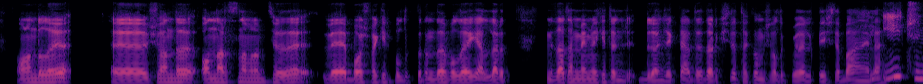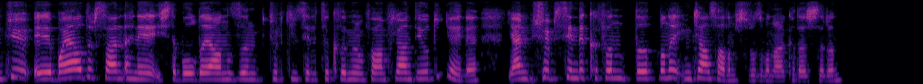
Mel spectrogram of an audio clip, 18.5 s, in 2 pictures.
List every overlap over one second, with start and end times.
none

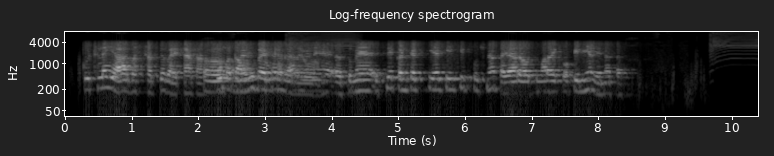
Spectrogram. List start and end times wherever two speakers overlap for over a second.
2.1-4.0

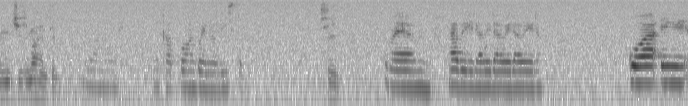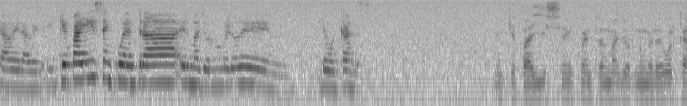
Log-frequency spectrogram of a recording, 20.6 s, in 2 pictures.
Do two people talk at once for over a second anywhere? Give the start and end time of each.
none

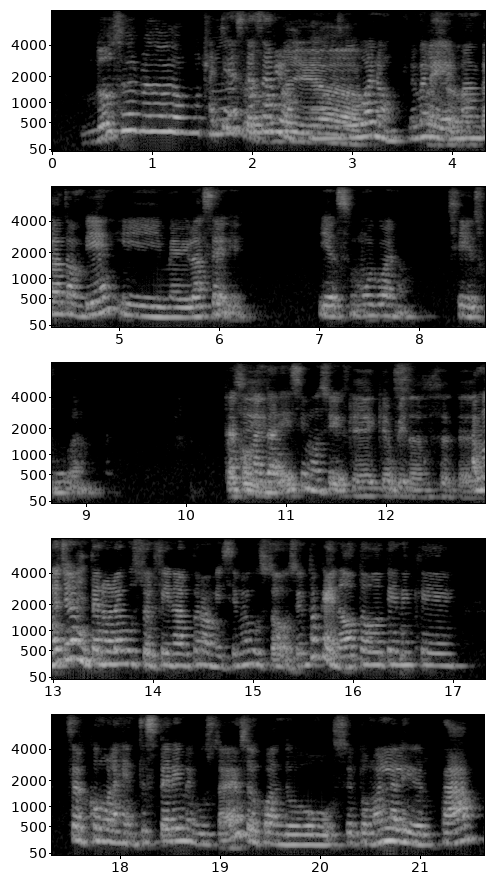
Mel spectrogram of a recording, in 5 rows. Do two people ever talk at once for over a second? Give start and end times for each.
1.6-3.1

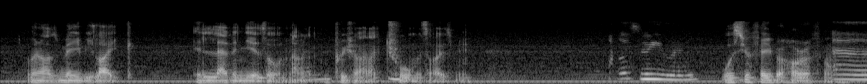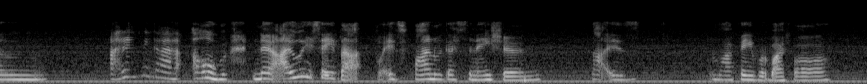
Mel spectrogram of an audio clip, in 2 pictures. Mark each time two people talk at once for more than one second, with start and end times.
none

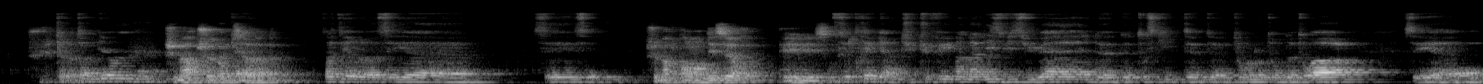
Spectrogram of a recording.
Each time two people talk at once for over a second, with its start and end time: none

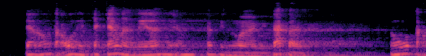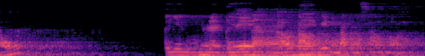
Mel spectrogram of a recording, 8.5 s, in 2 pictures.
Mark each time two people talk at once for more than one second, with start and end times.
6.2-7.6

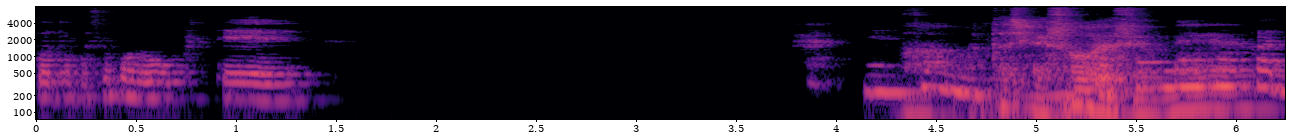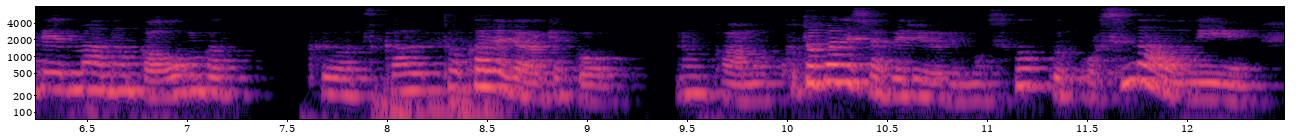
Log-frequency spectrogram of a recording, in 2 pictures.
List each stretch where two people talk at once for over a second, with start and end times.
4.4-6.0

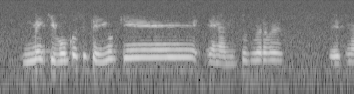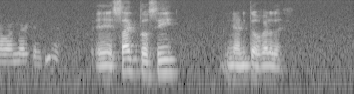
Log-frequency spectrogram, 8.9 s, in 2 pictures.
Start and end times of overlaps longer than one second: none

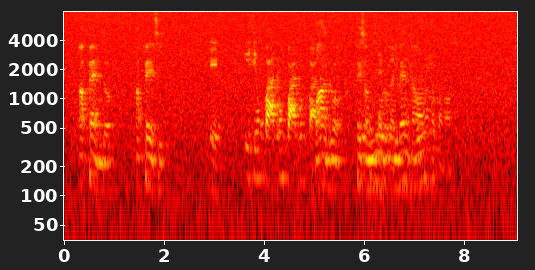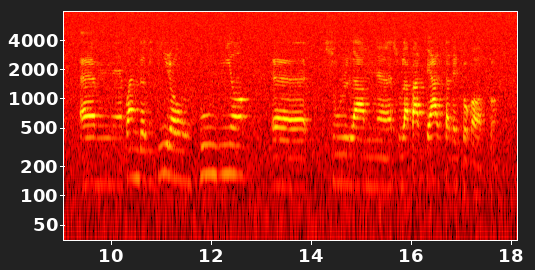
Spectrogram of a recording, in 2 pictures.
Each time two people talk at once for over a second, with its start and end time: 5.9-7.4

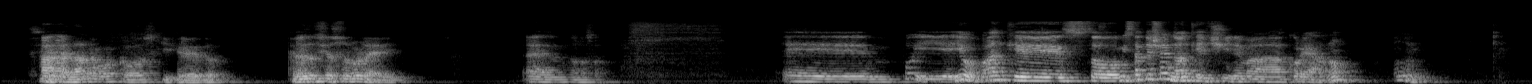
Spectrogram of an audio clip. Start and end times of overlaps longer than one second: none

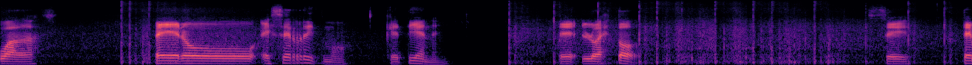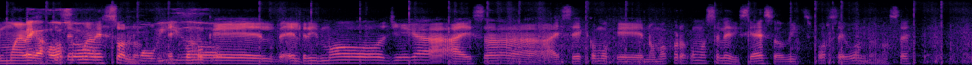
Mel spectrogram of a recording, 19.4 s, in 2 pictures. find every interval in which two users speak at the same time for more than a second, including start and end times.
10.0-12.0

